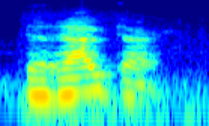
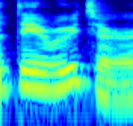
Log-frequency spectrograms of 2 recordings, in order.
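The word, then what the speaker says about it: De Ruyter: java the tier four the router i was wondering about how to pronounce that i've always called the day rooter and i i never thought it was right no it's that one and that would translate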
